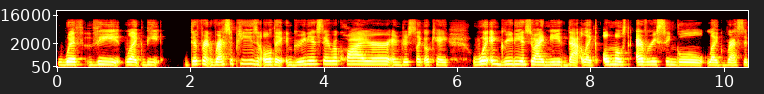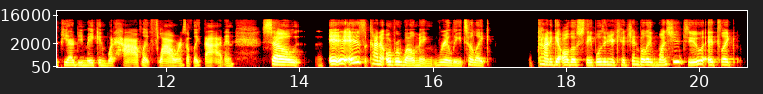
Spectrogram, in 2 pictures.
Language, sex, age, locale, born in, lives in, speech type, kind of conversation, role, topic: English, female, 20-24, en-US, United States, United States, conversation, unstructured, none, Which hobbies taught you surprising real-world skills beyond class, and how did they shape your life?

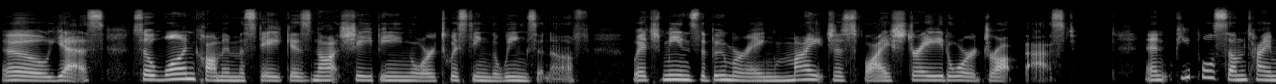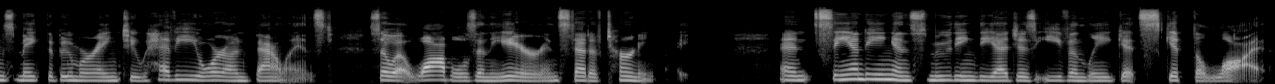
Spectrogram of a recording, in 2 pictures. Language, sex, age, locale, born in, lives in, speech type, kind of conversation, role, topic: English, female, 35-39, en-US, United States, United States, read, expert-assistant, expert, How does a boomerang return to the thrower?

